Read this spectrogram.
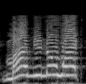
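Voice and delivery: put-on high, eager little girl voice rushing her news; bubbling over like a kid home from school; excited daughter. Mother imitating her daughter telling school drama, high and eager.

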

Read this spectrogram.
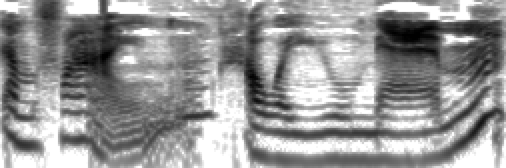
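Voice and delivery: a hint of the boss, low and hushed; imitating the boss. Boss politely answering the host's call, low and soft. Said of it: "He's like".

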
